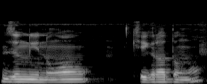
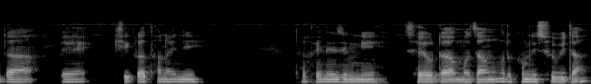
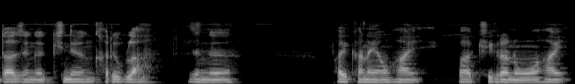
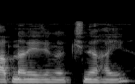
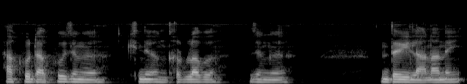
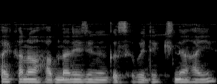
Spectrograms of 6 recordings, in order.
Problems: low volume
